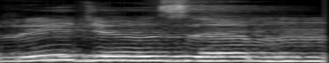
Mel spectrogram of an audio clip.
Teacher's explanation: جیم حروف قلقلہ میں سے ہے ڈبل ساؤنڈ آئے گا جب بھی ساکن آتے ہیں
